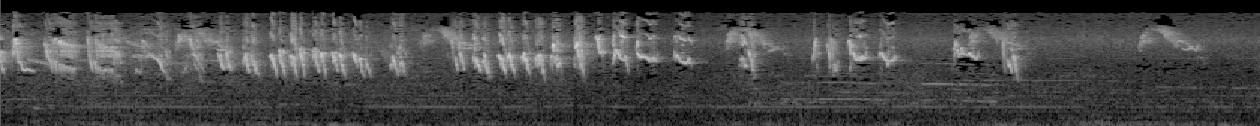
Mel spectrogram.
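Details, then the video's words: Guyana brown mustache in song, delivering a long, fast, high-pitched chattering series of sharp repeated notes lasting about six seconds, easing into a few slurred whistles at the end. "Guyana Brown Mustache Singing"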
